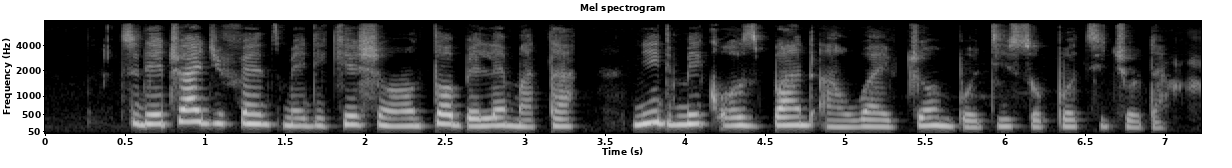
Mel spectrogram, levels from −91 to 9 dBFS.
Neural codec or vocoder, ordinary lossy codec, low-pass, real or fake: none; none; 7.2 kHz; real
